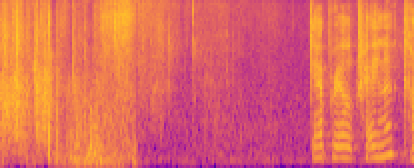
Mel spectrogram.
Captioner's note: audience applauding; mic whooshing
